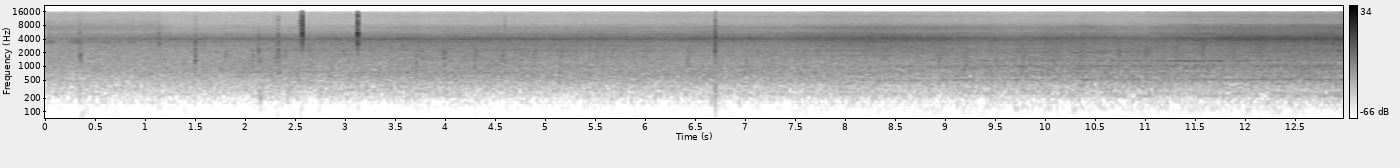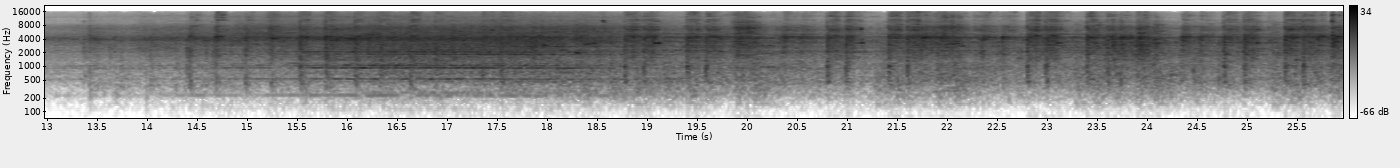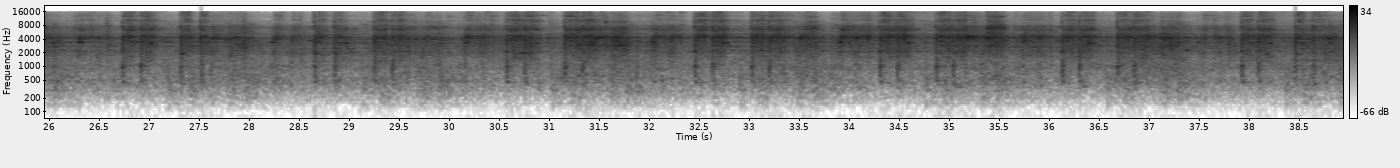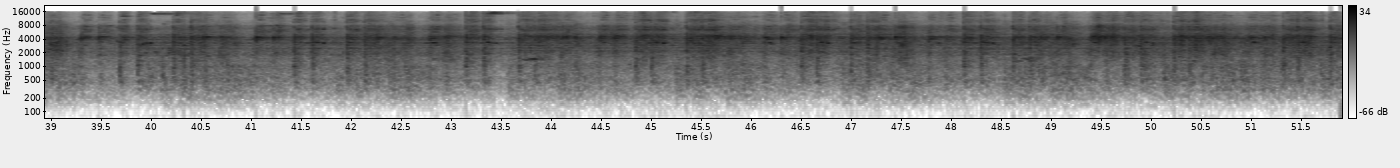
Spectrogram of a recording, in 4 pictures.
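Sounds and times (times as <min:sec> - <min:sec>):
freight train rolling past: 0:01.2 - 0:51.9
wheels clattering over rail joints: 0:18.8 - 0:51.9.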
